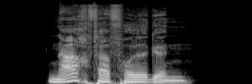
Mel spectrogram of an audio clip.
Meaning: to keep track of, to trace
- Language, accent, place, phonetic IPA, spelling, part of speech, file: German, Germany, Berlin, [ˈnaːxfɛɐ̯ˌfɔlɡn̩], nachverfolgen, verb, De-nachverfolgen.ogg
